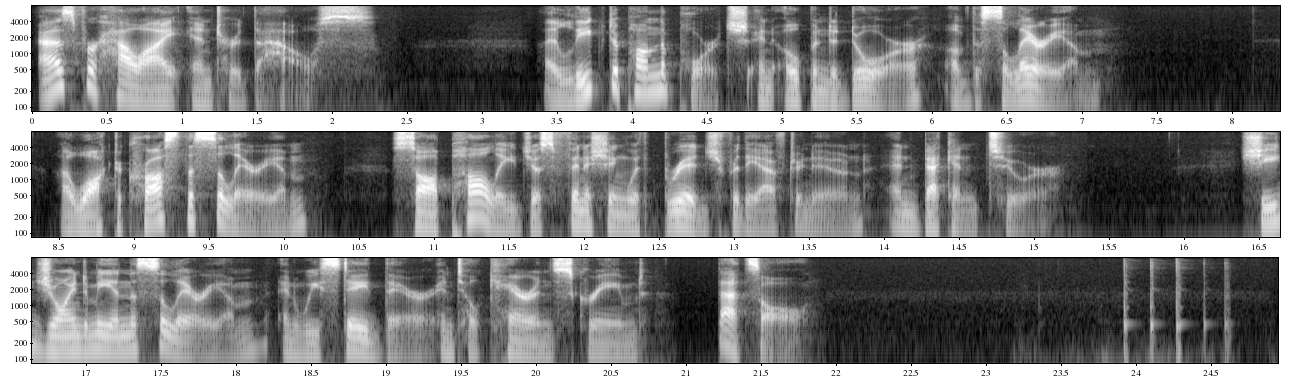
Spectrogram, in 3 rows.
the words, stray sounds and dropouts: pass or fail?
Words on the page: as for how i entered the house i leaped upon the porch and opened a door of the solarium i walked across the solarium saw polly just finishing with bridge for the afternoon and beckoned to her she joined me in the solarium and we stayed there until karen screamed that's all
fail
